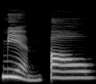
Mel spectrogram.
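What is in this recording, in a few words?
"mianbao", Mandarin Chinese, tone pairs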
